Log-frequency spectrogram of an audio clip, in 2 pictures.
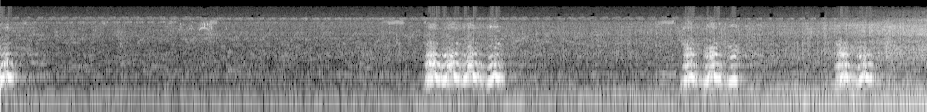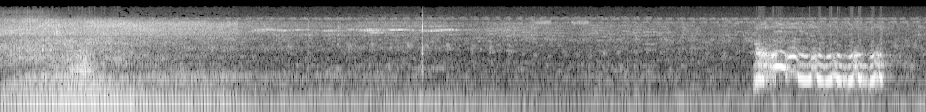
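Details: Village dog in the countryside near a green rice field, giving short harmonic barks in separate bursts about two to three seconds apart, then a longer run of barking near the end, with a low rumbling passing noise midway.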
